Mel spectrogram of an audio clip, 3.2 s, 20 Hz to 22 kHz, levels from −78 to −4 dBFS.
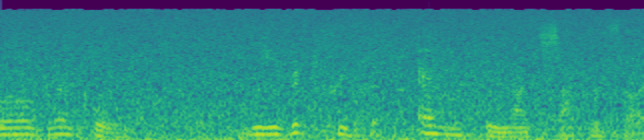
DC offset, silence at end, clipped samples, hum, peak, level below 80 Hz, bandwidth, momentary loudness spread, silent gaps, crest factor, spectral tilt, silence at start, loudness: under 0.1%; 0 s; under 0.1%; none; 0 dBFS; -24 dBFS; 17 kHz; 3 LU; none; 14 dB; -4 dB/octave; 0 s; -15 LUFS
